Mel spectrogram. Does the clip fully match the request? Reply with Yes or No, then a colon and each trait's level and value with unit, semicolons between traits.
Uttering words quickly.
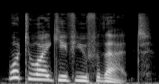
Yes: fast, 265 wpm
